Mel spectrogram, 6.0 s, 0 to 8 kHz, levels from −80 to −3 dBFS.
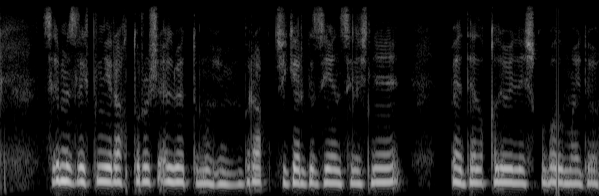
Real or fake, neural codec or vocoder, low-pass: real; none; 7.2 kHz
